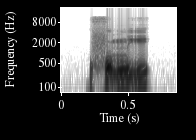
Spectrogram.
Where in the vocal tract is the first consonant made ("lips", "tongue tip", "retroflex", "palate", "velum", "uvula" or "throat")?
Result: lips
